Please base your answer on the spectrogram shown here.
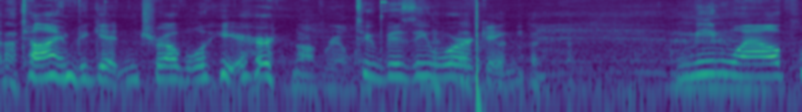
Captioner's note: laughs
